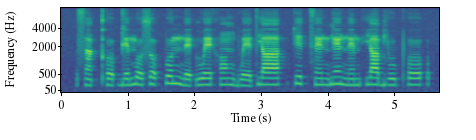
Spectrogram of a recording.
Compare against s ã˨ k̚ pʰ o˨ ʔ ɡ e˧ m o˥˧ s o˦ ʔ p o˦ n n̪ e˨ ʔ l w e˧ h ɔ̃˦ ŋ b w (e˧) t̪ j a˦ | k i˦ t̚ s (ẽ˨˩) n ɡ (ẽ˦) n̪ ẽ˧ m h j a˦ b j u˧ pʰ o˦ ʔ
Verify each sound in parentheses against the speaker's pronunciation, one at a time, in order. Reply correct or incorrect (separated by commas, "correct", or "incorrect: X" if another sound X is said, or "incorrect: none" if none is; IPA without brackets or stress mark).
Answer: incorrect: e˨˩, incorrect: ẽ˧, correct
